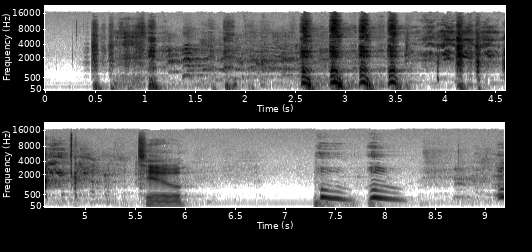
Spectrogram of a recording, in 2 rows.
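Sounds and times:
laughter: 0:00.5 - 0:05.5, 0:08.7 - 0:09.1
speech: 0:02.6 - 0:03.3
person imitating an owl hooting: 0:02.6 - 0:03.7, 0:07.3 - 0:08.3.

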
